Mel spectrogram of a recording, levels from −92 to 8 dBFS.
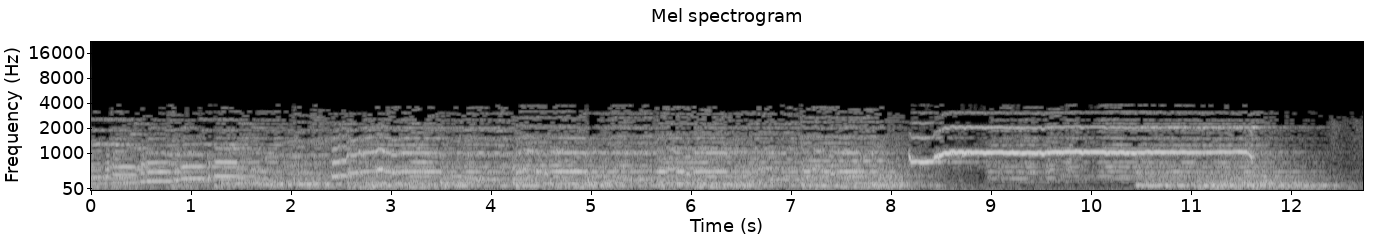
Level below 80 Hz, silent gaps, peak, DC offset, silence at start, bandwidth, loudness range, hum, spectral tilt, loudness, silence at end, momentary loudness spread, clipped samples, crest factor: -42 dBFS; none; -6 dBFS; under 0.1%; 0 s; 4 kHz; 5 LU; none; -12 dB/octave; -18 LUFS; 0 s; 8 LU; under 0.1%; 12 dB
